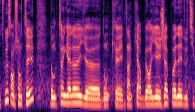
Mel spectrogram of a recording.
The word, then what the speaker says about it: Tungaloy: Et vous le prononcez bien, parce que moi, je disais Tungaloy, et monsieur William Mayence, qui est le directeur général de l'entreprise, m'a corrigé. Alors, Tungaloy, qu'est-ce que c'est?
